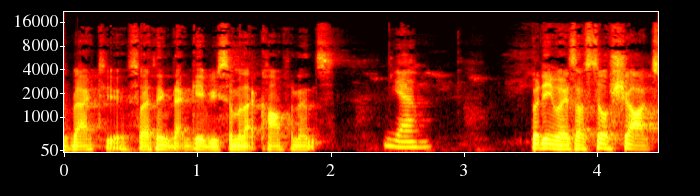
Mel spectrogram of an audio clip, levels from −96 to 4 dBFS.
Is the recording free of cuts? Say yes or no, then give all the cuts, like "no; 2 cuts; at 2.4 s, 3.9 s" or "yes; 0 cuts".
yes; 0 cuts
